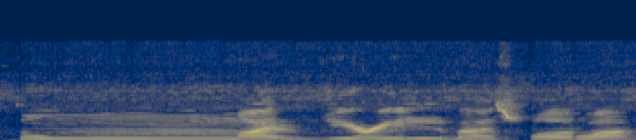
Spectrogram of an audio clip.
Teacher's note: میم شدید ہے، یہاں پر غنہ کریں، اس کو سا نہیں پڑھنا، اس کو نرمی سے پڑھنا ہے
